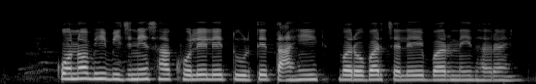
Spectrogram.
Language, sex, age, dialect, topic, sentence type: Chhattisgarhi, female, 18-24, Western/Budati/Khatahi, banking, statement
